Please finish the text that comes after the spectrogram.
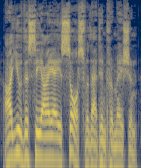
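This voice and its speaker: A man playing a hard-bitten male soldier who gives low, firm orders. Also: lively intonation, moderate pace, fairly bright tone, dry recording, studio quality, close to an everyday voice. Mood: grim, commanding.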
